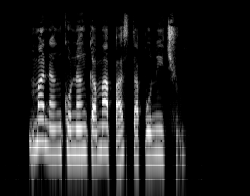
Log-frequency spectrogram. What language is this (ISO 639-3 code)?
qxu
